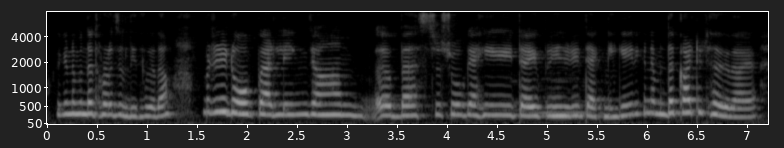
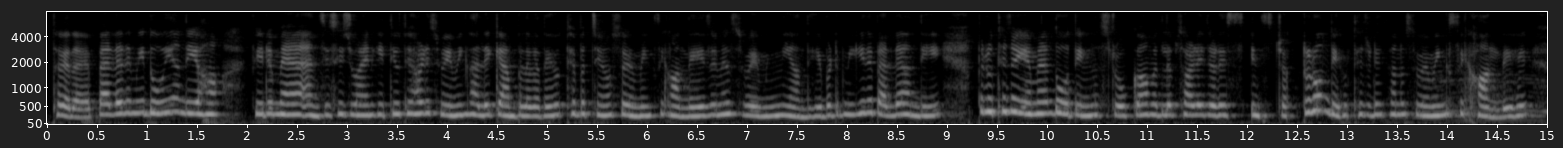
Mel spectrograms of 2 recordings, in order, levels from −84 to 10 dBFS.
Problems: constant background noise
